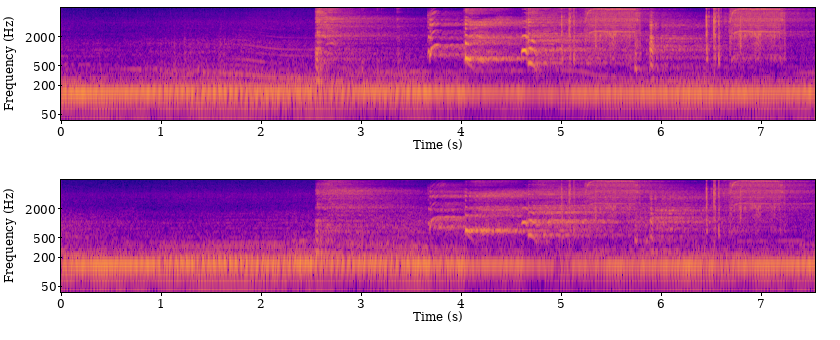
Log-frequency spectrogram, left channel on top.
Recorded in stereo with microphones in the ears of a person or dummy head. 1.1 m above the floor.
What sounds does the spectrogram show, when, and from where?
0.0 s an engine running: 5° left (ahead or behind), 7.5 m
2.5 s a giggle: 55° left (ahead or behind), 2 m
5.0 s a camera shutter: 30° left (ahead or behind), 0.7 m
